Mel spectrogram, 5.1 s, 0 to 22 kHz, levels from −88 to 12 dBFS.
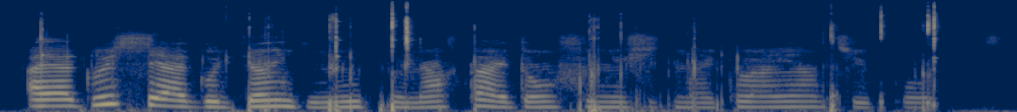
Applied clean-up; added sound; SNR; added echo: neural mask model Resemble Enhance denoiser.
